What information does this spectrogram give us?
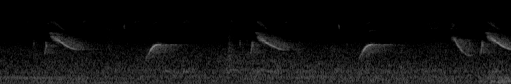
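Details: A young cinnamon hummingbird being fed by its mother gives thin, high squeaks, alternating falling and rising notes about once a second, over a steady background hiss.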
